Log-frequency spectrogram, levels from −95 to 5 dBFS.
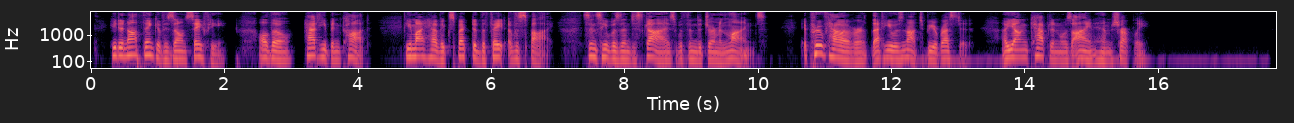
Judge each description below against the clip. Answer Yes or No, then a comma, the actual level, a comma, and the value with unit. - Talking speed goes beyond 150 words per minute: Yes, average, 160 wpm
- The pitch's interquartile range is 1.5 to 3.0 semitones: No, average, 3.4 semitones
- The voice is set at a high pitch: No, low, 130 Hz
